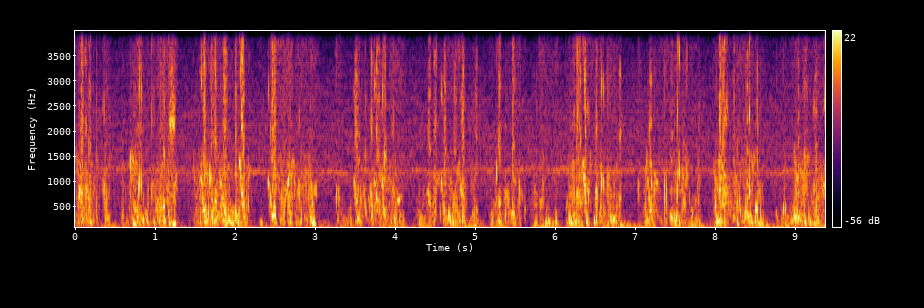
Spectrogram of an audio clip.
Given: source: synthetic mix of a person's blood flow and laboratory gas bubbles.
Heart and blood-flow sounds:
Doppler ultrasound of blood flow; precordium
0.00-0.47 s: bubbles
0.57-1.30 s: bubbles
1.46-2.23 s: bubbles
2.30-3.06 s: bubbles
3.24-3.37 s: bubbles
3.42-4.14 s: bubbles
4.30-5.07 s: bubbles
5.18-5.67 s: bubbles
5.73-6.07 s: bubbles
6.14-6.85 s: bubbles
7.02-7.10 s: bubbles
7.13-7.86 s: bubbles
7.97-8.66 s: bubbles
8.75-9.39 s: bubbles
From the record:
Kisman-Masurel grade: 444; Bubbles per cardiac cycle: continuous sound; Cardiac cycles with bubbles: 100%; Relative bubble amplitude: maximal (0.775 to 0.999); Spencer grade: 4 (maximum detectable bubble signal sounding continuously throughout systole and diastole of every cardiac period, and overriding the amplitude of the normal cardiac signals); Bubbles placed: anywhere in the cardiac cycle

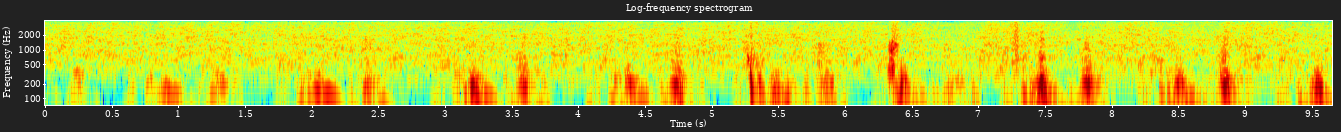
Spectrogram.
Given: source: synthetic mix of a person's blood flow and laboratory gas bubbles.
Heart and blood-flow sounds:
Doppler ultrasound of blood flow; precordium
5.24-5.41 s: bubbles
6.32-6.41 s: bubbles
From the record:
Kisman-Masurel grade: 113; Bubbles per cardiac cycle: 1 to 2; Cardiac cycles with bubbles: 1 to 10%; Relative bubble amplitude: loud (0.450 to 0.775); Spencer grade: 1 (occasional bubble signal discernible with the cardiac motion signal, with majority of cardiac periods free of bubbles); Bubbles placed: only in the low amplitude regions of the cardiac cycle

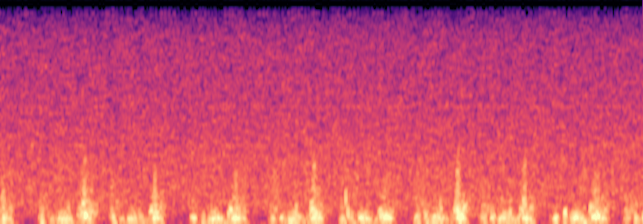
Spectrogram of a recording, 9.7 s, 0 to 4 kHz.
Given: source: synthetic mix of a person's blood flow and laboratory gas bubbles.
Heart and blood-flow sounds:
Doppler ultrasound of blood flow; precordium
5.15-5.38 s: bubbles
From the record:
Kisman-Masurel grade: 122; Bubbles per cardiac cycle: 1 to 2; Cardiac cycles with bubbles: 10 to 50%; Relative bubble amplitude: moderate (0.250 to 0.450); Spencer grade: 2 (many but less than half of the cardiac periods contain bubble signals, singularly or in groups); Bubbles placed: only in the low amplitude regions of the cardiac cycle

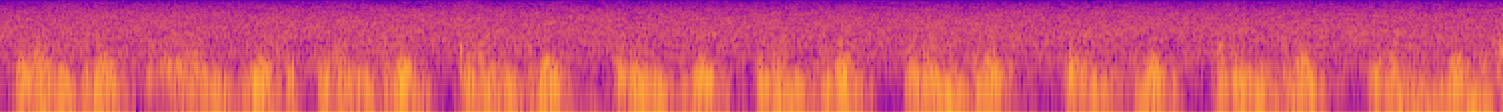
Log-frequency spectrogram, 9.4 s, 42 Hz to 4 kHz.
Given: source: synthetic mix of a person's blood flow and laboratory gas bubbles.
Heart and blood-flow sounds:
Doppler ultrasound of blood flow; precordium
0.82-0.86 s: bubbles
0.90-1.11 s: bubbles
1.70-1.86 s: bubbles
2.84-2.99 s: bubbles
6.66-6.80 s: bubbles
From the record:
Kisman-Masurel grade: 122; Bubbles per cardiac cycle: 1 to 2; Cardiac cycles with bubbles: 10 to 50%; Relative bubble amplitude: moderate (0.250 to 0.450); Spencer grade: 2 (many but less than half of the cardiac periods contain bubble signals, singularly or in groups); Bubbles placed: only in the low amplitude regions of the cardiac cycle

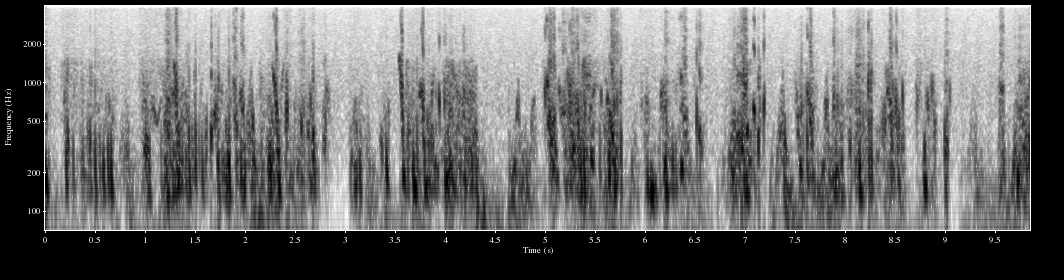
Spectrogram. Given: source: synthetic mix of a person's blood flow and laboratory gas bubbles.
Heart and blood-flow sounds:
Doppler ultrasound of blood flow; precordium
0.00-0.07 s: bubbles
0.15-0.72 s: bubbles
0.93-2.02 s: bubbles
2.13-2.87 s: bubbles
3.03-3.18 s: bubbles
3.34-3.48 s: bubbles
3.52-4.34 s: bubbles
4.96-5.79 s: bubbles
5.94-6.62 s: bubbles
6.81-7.23 s: bubbles
7.48-7.73 s: bubbles
7.84-8.61 s: bubbles
8.69-8.93 s: bubbles
8.96-9.08 s: bubbles
9.51-9.61 s: bubbles
9.67-9.86 s: bubbles
From the record:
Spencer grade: 4 (maximum detectable bubble signal sounding continuously throughout systole and diastole of every cardiac period, and overriding the amplitude of the normal cardiac signals); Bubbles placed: only in the low amplitude regions of the cardiac cycle

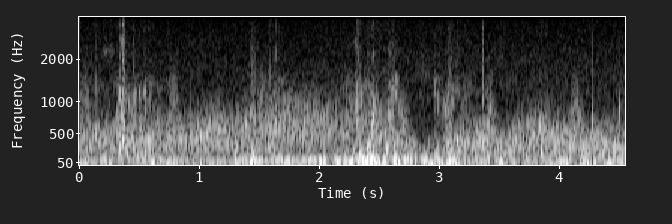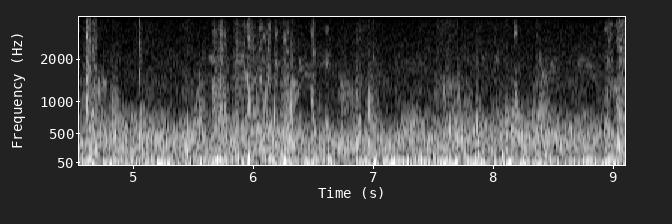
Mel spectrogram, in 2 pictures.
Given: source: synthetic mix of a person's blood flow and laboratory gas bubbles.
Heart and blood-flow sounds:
Doppler ultrasound of blood flow; subclavian vein
0.03-0.70 s: bubbles
0.73-0.78 s: bubbles
1.27-1.34 s: bubbles
1.37-1.72 s: bubbles
2.27-2.72 s: bubbles
2.96-3.29 s: bubbles
3.32-3.40 s: bubbles
3.67-3.99 s: bubbles
4.07-4.12 s: bubbles
4.20-4.41 s: bubbles
4.45-4.88 s: bubbles
5.01-5.17 s: bubbles
5.40-5.50 s: bubbles
5.64-6.42 s: bubbles
6.46-6.65 s: bubbles
6.70-7.09 s: bubbles
7.50-8.22 s: bubbles
8.32-8.46 s: bubbles
8.91-9.11 s: bubbles
From the record:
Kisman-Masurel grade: 342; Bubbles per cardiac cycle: rolling drumbeat, 9 or more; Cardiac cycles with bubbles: 100%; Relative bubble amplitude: moderate (0.250 to 0.450); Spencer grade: 3 (all of the cardiac periods contain showers or single bubble signals, but not dominating or overriding the cardiac motion signals); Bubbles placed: anywhere in the cardiac cycle

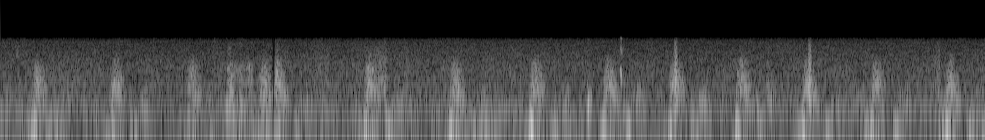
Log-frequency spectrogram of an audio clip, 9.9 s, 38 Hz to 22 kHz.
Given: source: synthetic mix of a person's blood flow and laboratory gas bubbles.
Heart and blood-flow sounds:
Doppler ultrasound of blood flow; subclavian vein
2.24-2.54 s: bubbles
5.85-5.94 s: bubbles
6.18-6.25 s: bubbles
From the record:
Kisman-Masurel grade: 112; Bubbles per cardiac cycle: 1 to 2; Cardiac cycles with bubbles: 1 to 10%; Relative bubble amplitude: moderate (0.250 to 0.450); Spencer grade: 1 (occasional bubble signal discernible with the cardiac motion signal, with majority of cardiac periods free of bubbles); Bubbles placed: anywhere in the cardiac cycle

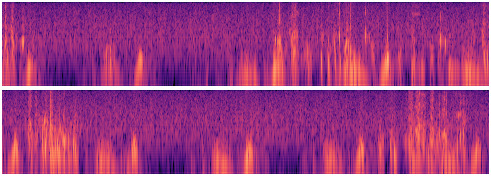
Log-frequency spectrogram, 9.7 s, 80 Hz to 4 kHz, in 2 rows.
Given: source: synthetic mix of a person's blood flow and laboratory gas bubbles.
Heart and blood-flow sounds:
Doppler ultrasound of blood flow; precordium
0.00-0.26 s: bubbles
1.01-1.15 s: bubbles
2.70-3.10 s: bubbles
3.15-3.55 s: bubbles
3.60-3.74 s: bubbles
3.94-4.01 s: bubbles
4.08-4.23 s: bubbles
4.27-4.74 s: bubbles
4.78-4.89 s: bubbles
5.12-5.65 s: bubbles
8.62-9.52 s: bubbles
From the record:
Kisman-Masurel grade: 332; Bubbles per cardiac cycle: rolling drumbeat, 9 or more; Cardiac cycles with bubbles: 50 to 99%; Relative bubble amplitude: moderate (0.250 to 0.450); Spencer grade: 3 (all of the cardiac periods contain showers or single bubble signals, but not dominating or overriding the cardiac motion signals); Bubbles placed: only in the low amplitude regions of the cardiac cycle

